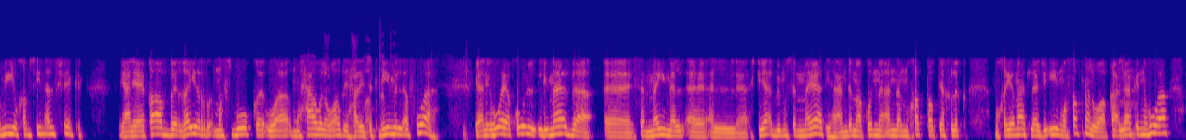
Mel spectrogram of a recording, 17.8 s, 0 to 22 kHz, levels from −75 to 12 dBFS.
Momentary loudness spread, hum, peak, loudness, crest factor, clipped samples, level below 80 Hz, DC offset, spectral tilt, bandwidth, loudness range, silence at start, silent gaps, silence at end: 6 LU; none; -2 dBFS; -15 LUFS; 14 dB; under 0.1%; -58 dBFS; under 0.1%; -9.5 dB/octave; 4.5 kHz; 2 LU; 0 s; none; 0.25 s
